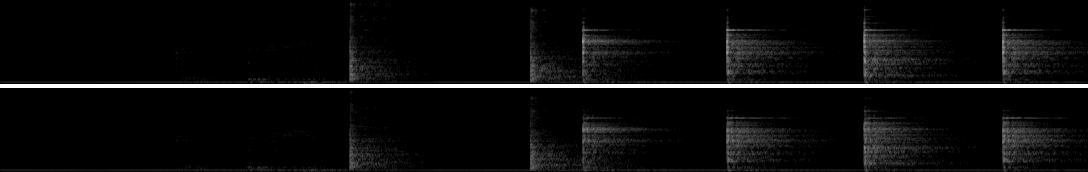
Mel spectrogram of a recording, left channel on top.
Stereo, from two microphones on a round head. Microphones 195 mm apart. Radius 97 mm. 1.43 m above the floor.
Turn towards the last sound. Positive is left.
turn(degrees=55)  # may be behind; listen again after turning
